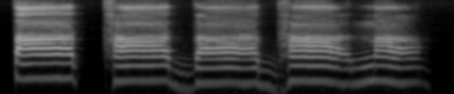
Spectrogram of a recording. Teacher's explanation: ध्यान दीजिए, आपकी जो जिह्वा है, यह जिह्वा दांत से स्पर्श कर जाती है। अर्थात इस सा को बोलते समय अपनी जिह्वा को दांत से सटाइए और बोलिए सा, तो शुद्ध छोटा सा का उच्चारण हो जाता है। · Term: तवर्ग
